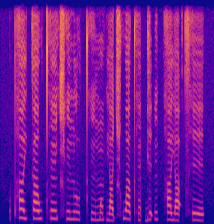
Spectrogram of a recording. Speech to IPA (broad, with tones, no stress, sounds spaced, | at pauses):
pʰ a˥˧ j k a˦ w t̪ʰ ẽ˦ t͡ɕʰ ĩ˧ n l u˨ t̚ t̪ʰ ĩ˨˩ m ɔ̃˧ p j a˨˩ t͡ɕʰ w a˥˧ t̪ʰ ẽ˨ t̚ ɡ e˦ ʔ ĩ˨ k̚ h a˥˧ j a˦ ʔ t͡sʰ e˥˧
